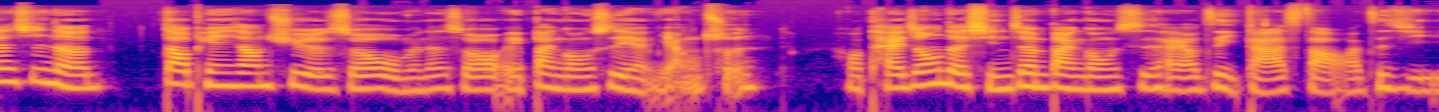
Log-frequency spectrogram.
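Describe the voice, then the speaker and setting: Heard on a very clean recording with a silent background, a woman talks at a fairly quick pace with a medium pitch. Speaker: podcast host and counselor. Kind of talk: solo podcast monologue. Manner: calm, soothing.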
